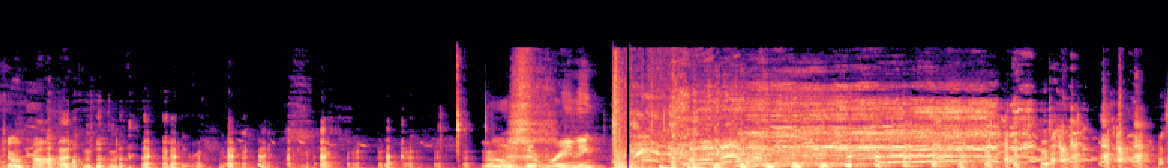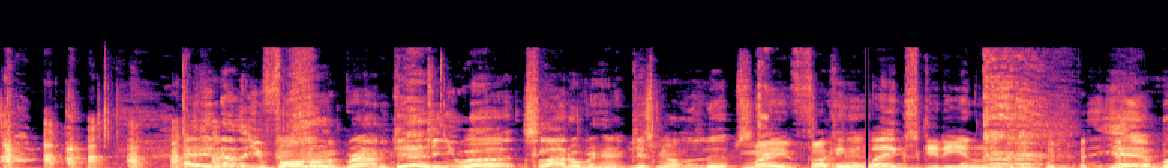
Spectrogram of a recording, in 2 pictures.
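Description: A young woman talks and laughs through a microphone.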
